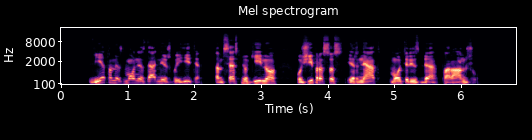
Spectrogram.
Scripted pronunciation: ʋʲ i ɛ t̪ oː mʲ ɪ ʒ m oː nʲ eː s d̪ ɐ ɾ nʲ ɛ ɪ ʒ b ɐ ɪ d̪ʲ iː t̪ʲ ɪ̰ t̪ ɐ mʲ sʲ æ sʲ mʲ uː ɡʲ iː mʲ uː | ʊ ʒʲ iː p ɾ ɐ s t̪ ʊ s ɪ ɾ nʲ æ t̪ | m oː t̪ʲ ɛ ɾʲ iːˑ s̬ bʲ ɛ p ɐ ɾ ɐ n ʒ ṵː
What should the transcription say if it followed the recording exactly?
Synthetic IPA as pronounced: ʋʲ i ɛ t̪ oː mʲ ɪ ʒ m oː nʲ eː s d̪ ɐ ɾ nʲ ɛ ɪ ʒ b ɐ ɪ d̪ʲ iː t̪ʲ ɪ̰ t̪ ɐ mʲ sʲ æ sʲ nʲ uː ɡʲ iː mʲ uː | ʊ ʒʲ iː p ɾ ɐ s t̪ ʊ s ɪ ɾ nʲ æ t̪ | m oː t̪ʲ ɛ ɾʲ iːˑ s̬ bʲ ɛ p ɐ ɾ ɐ n ʒ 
